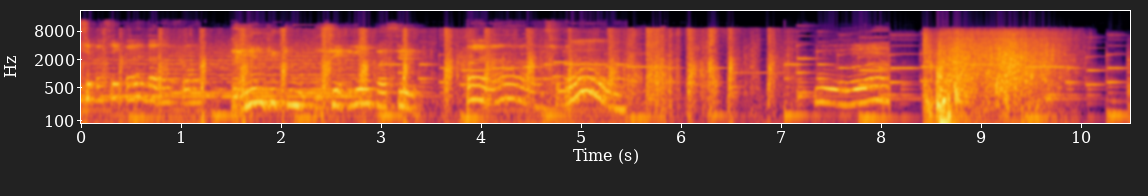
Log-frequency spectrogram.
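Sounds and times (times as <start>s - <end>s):
speech: 0.0s - 5.7s, 7.4s - 8.1s
water splashing in a video game featuring Link: 8.4s - 10.0s.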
